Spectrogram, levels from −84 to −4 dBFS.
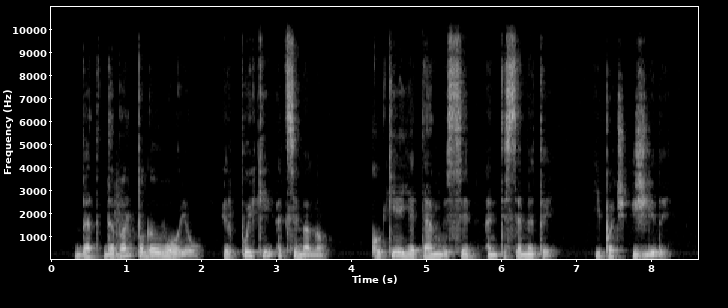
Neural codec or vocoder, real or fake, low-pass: none; real; 9.9 kHz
